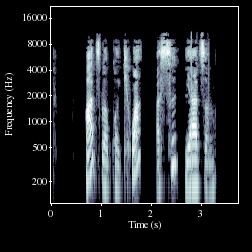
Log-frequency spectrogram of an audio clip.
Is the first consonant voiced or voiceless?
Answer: voiceless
